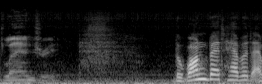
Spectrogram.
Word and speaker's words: Landry: far is endless probably the correct way to pronounce my last name is landry the one bad habit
